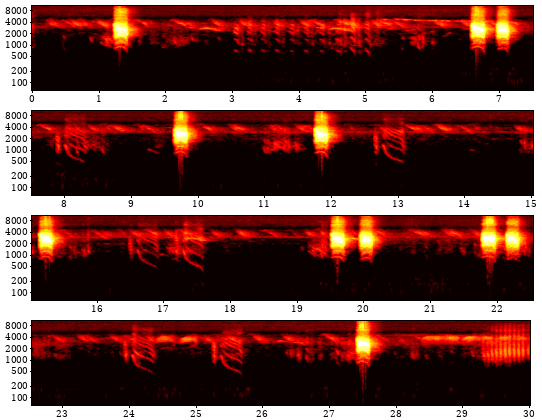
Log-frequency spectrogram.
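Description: A loud, harsh bird call given in short single or double notes every few seconds, over faint high chirping of small birds in the background.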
